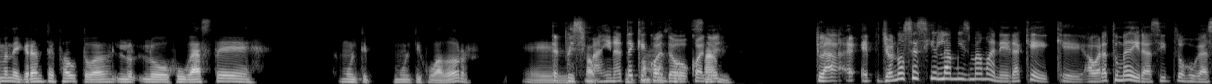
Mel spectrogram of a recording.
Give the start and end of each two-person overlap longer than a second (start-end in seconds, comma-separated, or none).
5.5-7.1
